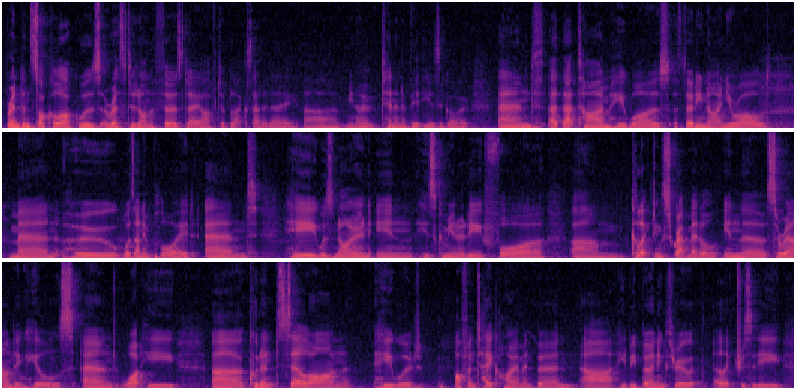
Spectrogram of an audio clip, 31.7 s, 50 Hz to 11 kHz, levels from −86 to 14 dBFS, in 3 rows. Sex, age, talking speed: female, 30-49, 125 wpm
